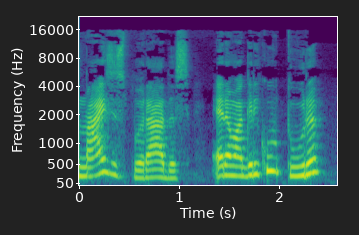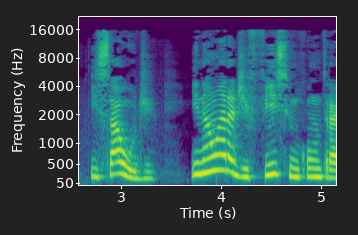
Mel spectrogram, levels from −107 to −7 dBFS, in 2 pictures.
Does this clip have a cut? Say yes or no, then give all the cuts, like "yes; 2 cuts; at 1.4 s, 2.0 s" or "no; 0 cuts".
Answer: no; 0 cuts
